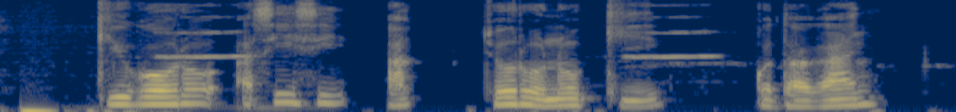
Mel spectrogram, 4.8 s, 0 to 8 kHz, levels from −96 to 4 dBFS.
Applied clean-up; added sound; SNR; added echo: classical method spectral subtraction.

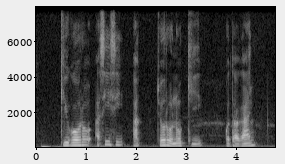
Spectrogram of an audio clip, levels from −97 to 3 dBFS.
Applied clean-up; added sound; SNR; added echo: none; none; none; none.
